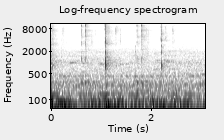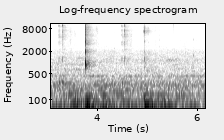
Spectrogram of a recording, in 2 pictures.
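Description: Computer keyboard keys pressed one at a time: about ten short, sharp clicks spaced roughly half a second apart, as layers are nudged frame by frame in an editing program.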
